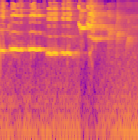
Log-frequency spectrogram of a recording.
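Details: Brown-chested jungle flycatcher singing to provoke other birds into song: a few level, clear whistled notes in quick succession, ending in a sharp, very high upslurred note, with a low hum beneath.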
